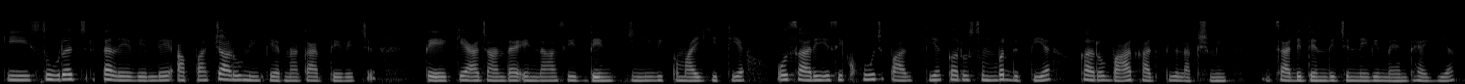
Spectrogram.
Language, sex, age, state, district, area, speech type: Punjabi, female, 18-30, Punjab, Jalandhar, urban, spontaneous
